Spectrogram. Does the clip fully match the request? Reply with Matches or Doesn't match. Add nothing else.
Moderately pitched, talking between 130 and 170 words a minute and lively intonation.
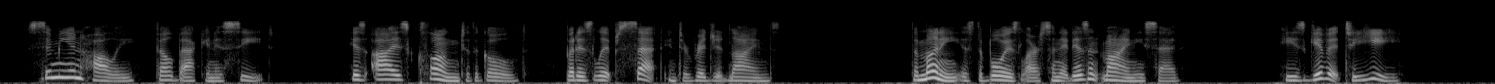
Doesn't match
